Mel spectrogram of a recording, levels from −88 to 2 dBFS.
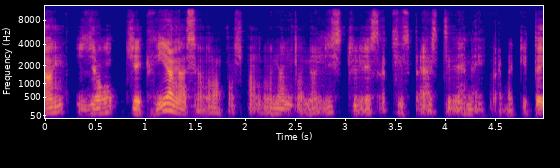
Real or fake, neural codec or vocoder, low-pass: fake; codec, 44.1 kHz, 1.7 kbps, Pupu-Codec; 10.8 kHz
